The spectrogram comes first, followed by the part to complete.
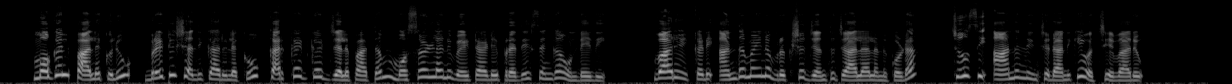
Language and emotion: Telugu, neutral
